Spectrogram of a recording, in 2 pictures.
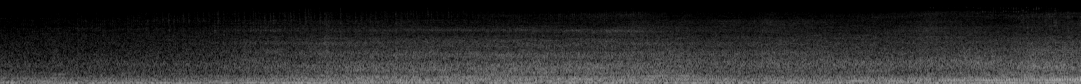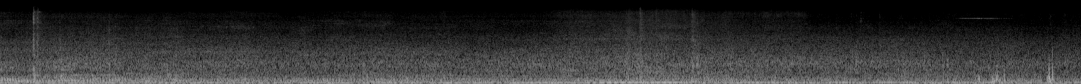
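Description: Road traffic on a city street: a steady rumble of passing cars, swelling about halfway through and again later on.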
